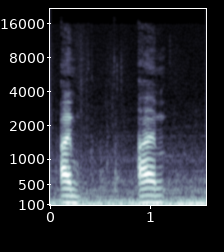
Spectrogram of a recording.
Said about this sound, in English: I'm out for a little run in the old, good old 911.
